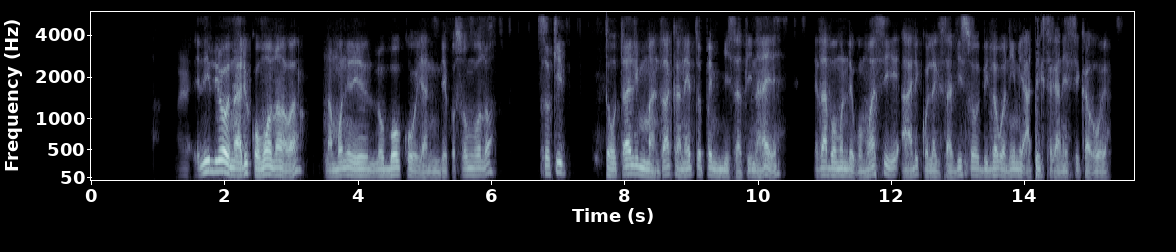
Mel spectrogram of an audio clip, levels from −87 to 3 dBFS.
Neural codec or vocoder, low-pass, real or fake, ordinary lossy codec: codec, 16 kHz, 0.8 kbps, ZipCodec; 5.4 kHz; fake; AAC, 24 kbps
